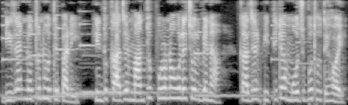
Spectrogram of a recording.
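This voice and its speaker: A woman's voice: a little high, fast talker, darkish tone, faint music behind, natural voice. A woman voicing an exacting middle-aged village customer in a moral cartoon, speaking frankly, firmly and politely. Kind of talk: moral-story cartoon dialogue.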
